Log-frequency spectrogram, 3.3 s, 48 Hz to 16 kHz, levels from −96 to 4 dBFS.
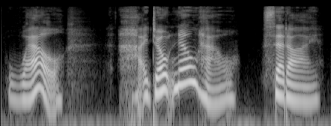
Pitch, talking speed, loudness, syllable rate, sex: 195 Hz, 110 wpm, -19 LUFS, 3.1 syllables/s, female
